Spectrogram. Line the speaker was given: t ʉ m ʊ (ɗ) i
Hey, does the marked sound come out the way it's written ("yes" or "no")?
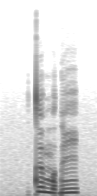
yes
